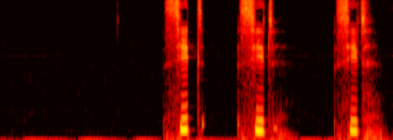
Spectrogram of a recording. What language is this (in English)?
Danish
